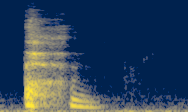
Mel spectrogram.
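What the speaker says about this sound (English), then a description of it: "try not to break out into a coughing spell" A single sharp cough followed by a short rasping throat clear, close and alone.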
